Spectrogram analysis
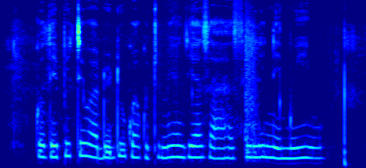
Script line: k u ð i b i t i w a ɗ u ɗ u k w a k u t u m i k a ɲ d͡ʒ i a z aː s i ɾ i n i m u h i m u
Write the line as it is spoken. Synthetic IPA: k u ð i p i t i w a ɗ u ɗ u k w a k u t u m i a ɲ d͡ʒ i a z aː s i l i n i m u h i m u

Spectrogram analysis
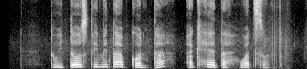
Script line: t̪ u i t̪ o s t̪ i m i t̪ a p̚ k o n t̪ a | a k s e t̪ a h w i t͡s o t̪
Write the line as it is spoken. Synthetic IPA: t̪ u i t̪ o s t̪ i m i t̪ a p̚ k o n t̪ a | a k h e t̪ a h w a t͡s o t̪

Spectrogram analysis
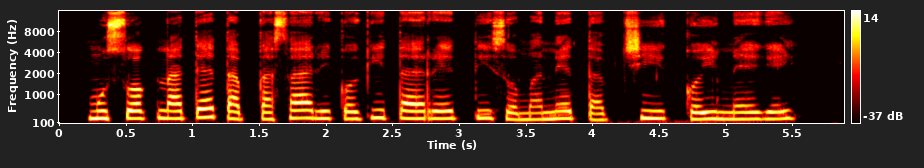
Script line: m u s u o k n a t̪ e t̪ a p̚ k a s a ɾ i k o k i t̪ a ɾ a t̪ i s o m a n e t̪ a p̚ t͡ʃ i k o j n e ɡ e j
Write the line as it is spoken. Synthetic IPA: m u s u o k n a t̪ e t̪ a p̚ k a s a ɾ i k o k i t̪ a ɾ e t̪ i s o m a n e t̪ a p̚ t͡ʃ i k o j n e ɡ e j

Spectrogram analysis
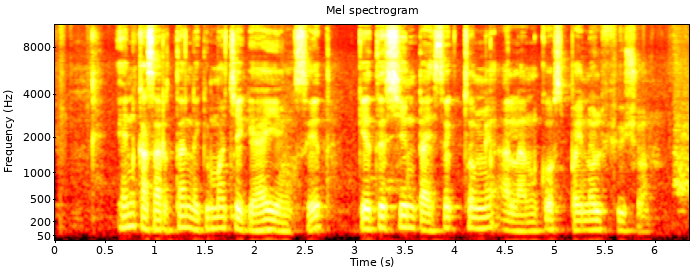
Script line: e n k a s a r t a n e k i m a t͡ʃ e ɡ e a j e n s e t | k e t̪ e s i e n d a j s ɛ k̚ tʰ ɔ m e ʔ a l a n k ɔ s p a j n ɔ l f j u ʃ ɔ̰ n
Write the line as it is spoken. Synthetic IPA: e n k a s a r t a n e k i m a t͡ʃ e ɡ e a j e ŋ s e t | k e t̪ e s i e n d a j s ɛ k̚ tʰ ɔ m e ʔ a l a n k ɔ s p a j n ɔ l f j u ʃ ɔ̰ n

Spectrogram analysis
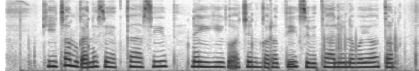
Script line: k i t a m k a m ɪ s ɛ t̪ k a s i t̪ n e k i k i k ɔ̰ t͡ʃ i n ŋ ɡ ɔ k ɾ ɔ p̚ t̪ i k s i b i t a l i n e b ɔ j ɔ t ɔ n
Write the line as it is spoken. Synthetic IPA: k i t͡ʃ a m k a n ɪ s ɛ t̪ k a s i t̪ n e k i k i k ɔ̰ t͡ʃ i n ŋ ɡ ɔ ɾ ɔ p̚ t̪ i k s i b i t a l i n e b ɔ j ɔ t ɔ n

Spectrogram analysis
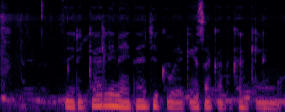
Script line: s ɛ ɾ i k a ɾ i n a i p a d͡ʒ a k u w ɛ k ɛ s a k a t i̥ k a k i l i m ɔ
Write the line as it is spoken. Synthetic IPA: s ɛ ɾ i k a l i n a i t a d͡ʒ i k u w ɛ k ɛ s a k a t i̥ k a k i l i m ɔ

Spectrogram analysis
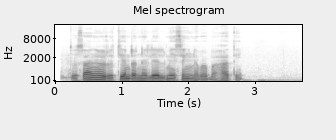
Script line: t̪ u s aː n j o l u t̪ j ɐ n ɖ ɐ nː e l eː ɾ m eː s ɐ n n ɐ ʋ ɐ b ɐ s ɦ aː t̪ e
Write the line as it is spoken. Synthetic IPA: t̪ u s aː n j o ɾ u t̪ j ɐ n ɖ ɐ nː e l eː l m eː s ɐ ŋ n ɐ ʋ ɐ b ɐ ɦ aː t̪ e

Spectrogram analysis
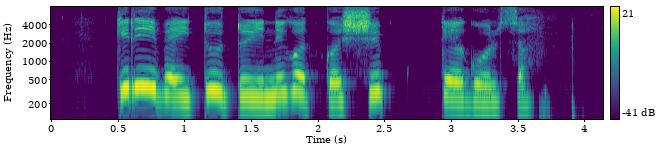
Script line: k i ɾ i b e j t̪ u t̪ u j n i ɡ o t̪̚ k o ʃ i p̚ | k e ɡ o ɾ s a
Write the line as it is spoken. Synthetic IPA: k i ɾ i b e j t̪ u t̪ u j n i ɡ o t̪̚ k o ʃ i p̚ | k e ɡ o l s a

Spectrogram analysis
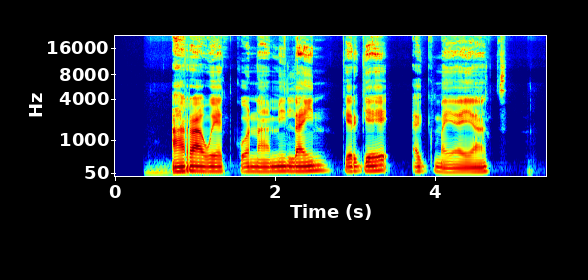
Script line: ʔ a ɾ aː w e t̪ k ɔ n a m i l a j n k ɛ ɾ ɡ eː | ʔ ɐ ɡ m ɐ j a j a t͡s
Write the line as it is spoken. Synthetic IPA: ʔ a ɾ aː w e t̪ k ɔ n a m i l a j n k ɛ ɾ ɡ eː | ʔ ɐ ɡ m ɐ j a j a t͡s

